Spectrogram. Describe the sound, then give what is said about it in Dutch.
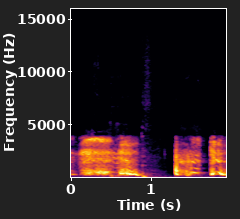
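Someone clears their throat in a few rough, raspy bursts, a longer harsh one followed by two shorter ones after a brief pause. “Even wachten, ik moet mijn keel schrapen.”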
